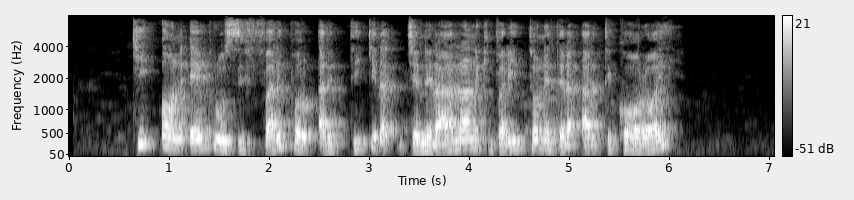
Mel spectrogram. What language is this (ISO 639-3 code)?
epo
